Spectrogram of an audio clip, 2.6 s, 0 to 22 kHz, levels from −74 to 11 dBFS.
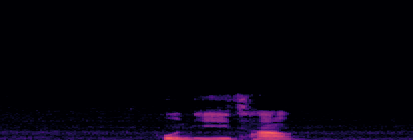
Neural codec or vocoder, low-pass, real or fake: none; 7.2 kHz; real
